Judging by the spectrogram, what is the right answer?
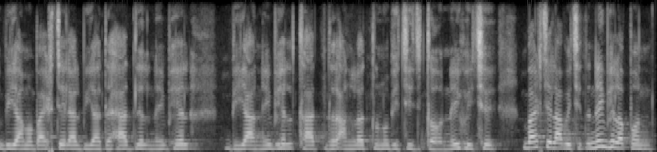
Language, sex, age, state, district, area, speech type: Maithili, female, 18-30, Bihar, Darbhanga, rural, spontaneous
